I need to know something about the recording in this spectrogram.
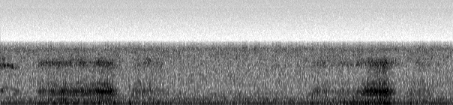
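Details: Light snoring from a man asleep on a couch: soft buzzing breath sounds rise twice, about four seconds apart, over a steady low hum.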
